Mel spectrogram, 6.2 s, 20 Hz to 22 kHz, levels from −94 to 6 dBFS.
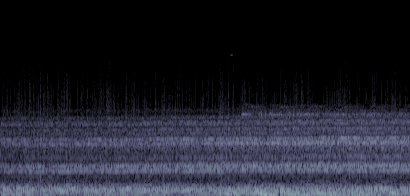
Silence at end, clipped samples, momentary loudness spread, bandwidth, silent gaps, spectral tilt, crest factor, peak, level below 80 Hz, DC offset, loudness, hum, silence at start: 0 s; under 0.1%; 5 LU; 5 kHz; none; -10.5 dB/octave; 14 dB; -26 dBFS; -46 dBFS; under 0.1%; -41 LUFS; none; 0 s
